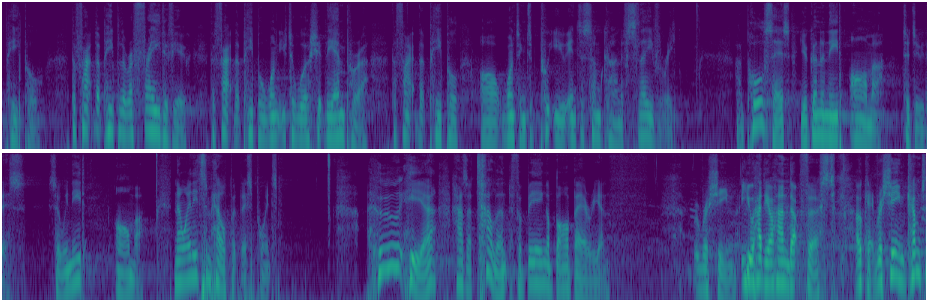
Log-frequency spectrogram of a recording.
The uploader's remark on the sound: Recorded during our all-age service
